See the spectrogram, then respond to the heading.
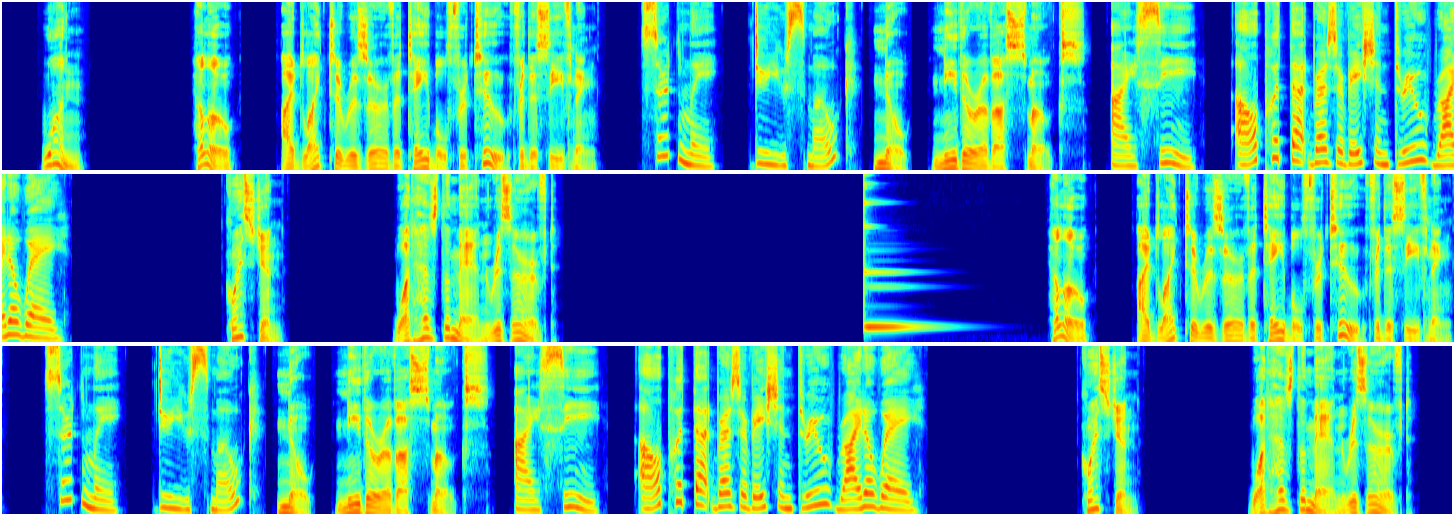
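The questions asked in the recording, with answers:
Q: What has the man reserved?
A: A non-smoking table for two for this evening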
